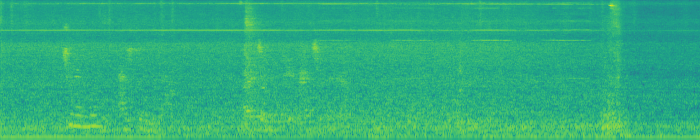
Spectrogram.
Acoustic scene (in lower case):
subway train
